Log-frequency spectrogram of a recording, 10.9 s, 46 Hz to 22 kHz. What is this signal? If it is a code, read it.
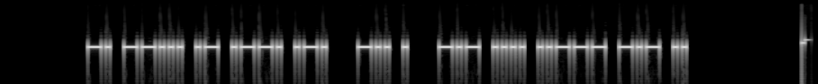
Morse code, heard as a keyed tone, about 21 wpm, 700 Hz. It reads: N7APR DE KH2KI
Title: USA Callsign DE Callsign - 5 Characters - 20wpm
